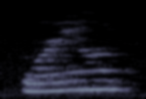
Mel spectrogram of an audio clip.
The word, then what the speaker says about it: Orion: So I got a trio, and it's in 621 Orion, I think that's how you say it, Orion.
